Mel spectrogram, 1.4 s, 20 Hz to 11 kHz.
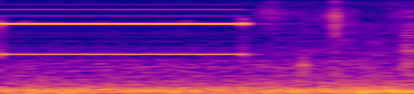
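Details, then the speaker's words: Single steady high-pitched beep under a second: the completion signal of an electronic thermometer taking a rectal temperature in a female patient, with the probe inserted 1.5 inches; the reading was 99.6. "When the completion signal sounds and the digital display shows the patient's temperature, remove the probe."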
